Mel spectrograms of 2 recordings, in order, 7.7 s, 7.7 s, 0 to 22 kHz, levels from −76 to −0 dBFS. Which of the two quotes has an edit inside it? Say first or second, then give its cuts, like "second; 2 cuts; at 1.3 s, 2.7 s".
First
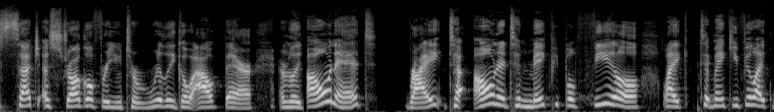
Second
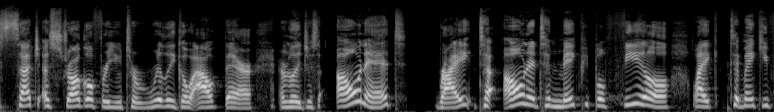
first; 1 cut; at 3.0 s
